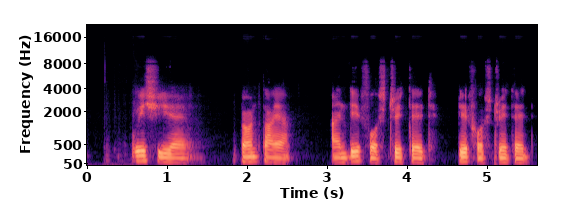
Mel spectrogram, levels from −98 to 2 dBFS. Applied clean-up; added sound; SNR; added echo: neural mask model DeepFilterNet 3.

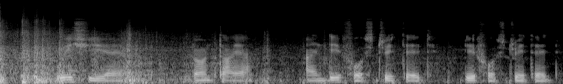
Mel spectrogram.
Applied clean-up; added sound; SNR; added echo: none; Thunder; 4 dB; none.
